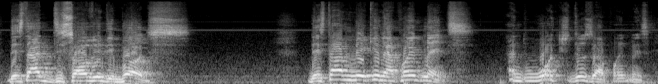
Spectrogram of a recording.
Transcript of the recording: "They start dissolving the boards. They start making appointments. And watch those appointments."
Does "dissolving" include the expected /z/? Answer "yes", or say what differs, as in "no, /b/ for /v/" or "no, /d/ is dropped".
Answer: no, /s/ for /z/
